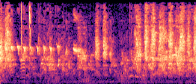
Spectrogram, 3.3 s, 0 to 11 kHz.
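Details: Budgerigars, 9 February 2024, starting with a run of quick, evenly spaced high chirps, then sliding into thicker scratchy chatter from several birds.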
